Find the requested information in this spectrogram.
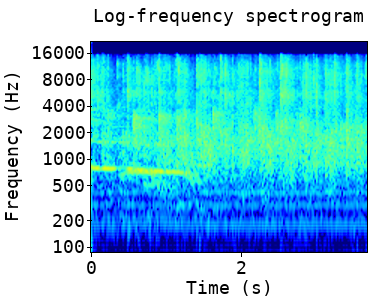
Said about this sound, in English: think I'm preaching better than you're clapping, but that's all right.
